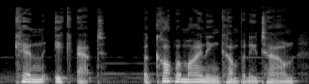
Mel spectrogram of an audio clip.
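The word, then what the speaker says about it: Kennecott: This was Kakott, pronounced Ken Ikat, a copper mining company town that boomed in the early 1900s.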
